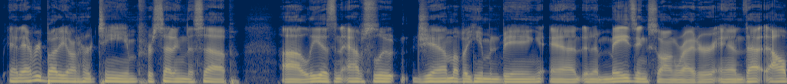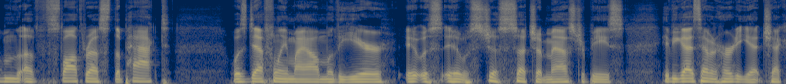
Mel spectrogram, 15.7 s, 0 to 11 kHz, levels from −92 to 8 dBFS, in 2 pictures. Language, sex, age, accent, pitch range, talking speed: English, male, 30-49, American, 95-115 Hz, 200 wpm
